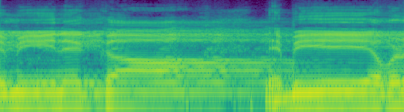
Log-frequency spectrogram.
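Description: A man's voice in melodic, chant-like religious recitation, holding long sustained notes with a brief break about a second and a half in.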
